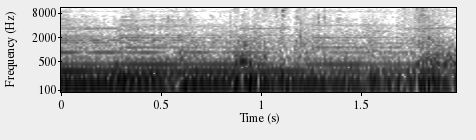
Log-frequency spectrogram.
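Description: Horse hooves clip-clopping in the video game Red Dead Redemption 2, a steady walking rhythm of hoofbeats under a continuous musical drone, with no talk.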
